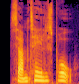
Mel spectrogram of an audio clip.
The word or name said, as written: samtalesprog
